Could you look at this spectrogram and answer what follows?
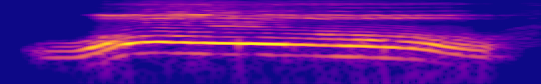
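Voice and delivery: loud, drawn-out cry of disbelief; shocked whoa. Real, not acted. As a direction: blurt it out, caught off guard. Shocked by the question's wording.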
